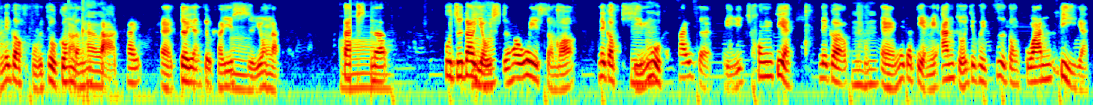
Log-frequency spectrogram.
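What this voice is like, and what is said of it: Southern Chinese regional accent. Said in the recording (Chinese): “你是广东人吗？是广东广西那边的吗？ ... 听这个口音，应该是少数民族的。”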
